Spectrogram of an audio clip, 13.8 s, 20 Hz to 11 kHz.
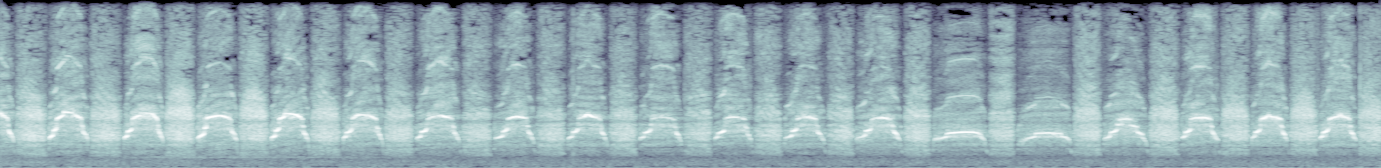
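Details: Loud greeting call of black storks at a nest site in Estonia, April 2019, during preening and courtship: a long, steady run of hoarse, hissing pulses with arched whistles inside, repeated evenly for about fourteen seconds.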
